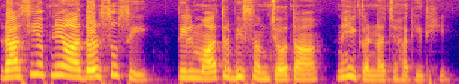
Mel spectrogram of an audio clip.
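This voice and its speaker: A woman's voice: a little high, expressive, a little slow, darkish tone. A woman reading a scripted family story aloud as a narrator.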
